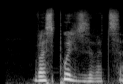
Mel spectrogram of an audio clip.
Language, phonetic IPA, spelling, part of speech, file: Russian, [vɐˈspolʲzəvət͡sə], воспользоваться, verb, Ru-воспользоваться.ogg
- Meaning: 1. to use, to utilize 2. to enjoy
